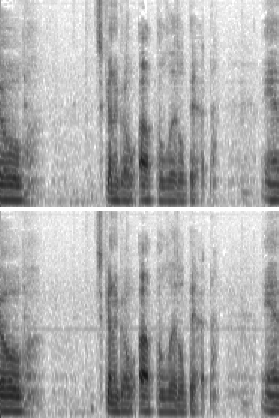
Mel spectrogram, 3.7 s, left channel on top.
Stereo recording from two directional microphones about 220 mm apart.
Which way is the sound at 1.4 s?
35° right (ahead or behind).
